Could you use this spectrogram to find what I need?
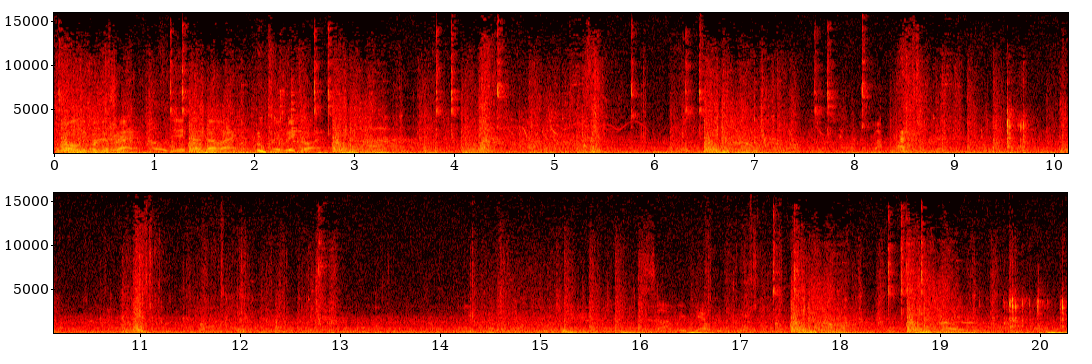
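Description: Shotgun blasts ring out with echoes.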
